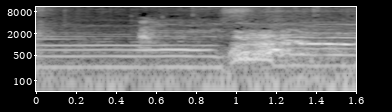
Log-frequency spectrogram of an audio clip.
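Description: Dogs next to a park howl in a steady, drawn-out tone that suddenly swells into louder, rougher, agitated yowling near the end as they get upset at a man screaming nearby, with no talking.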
